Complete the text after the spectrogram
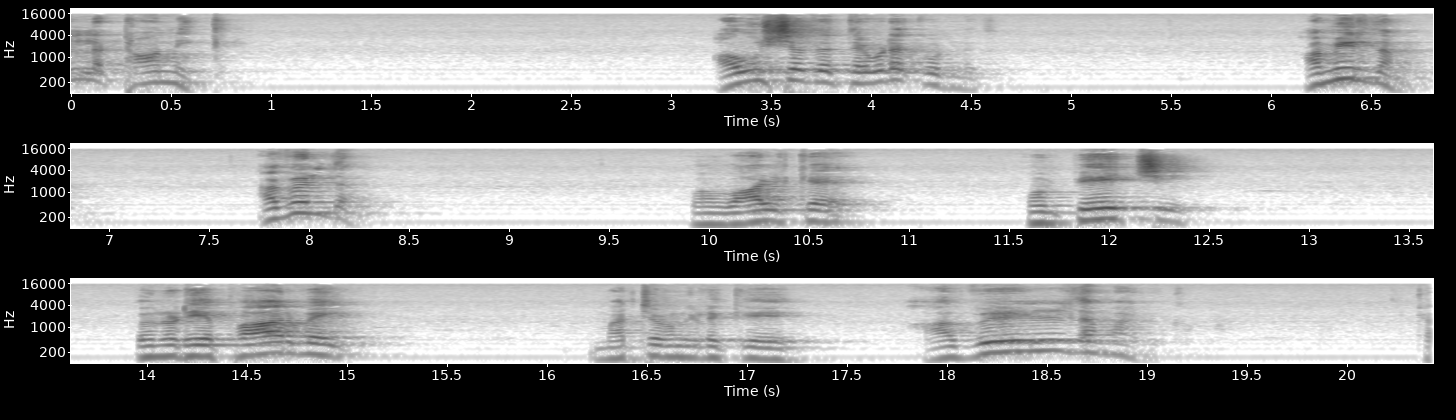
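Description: An elderly man speaks into a microphone in short, forceful phrases with pauses between them.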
